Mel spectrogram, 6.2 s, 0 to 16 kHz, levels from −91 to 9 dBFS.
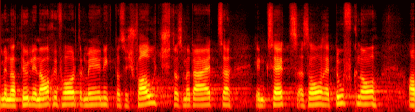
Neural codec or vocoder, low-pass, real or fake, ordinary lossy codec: codec, 44.1 kHz, 7.8 kbps, DAC; 14.4 kHz; fake; none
